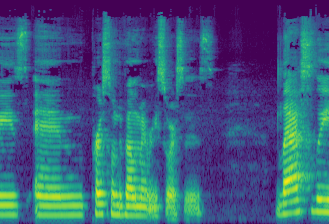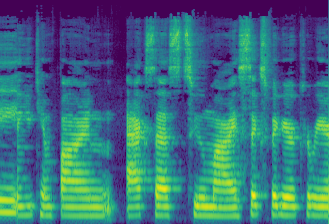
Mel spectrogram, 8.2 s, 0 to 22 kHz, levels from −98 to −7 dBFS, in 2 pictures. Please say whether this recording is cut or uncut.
cut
